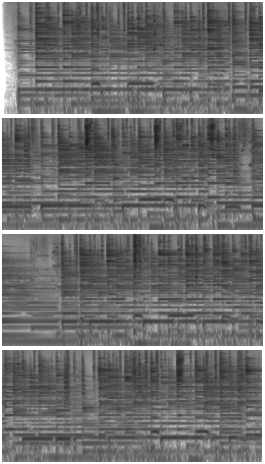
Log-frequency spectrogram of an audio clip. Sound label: Banjo Guitar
